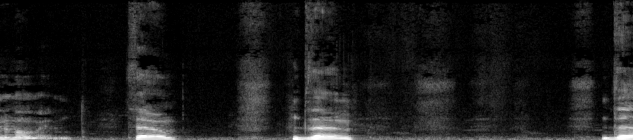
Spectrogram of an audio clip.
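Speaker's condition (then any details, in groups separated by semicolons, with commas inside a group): Cerebral palsy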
